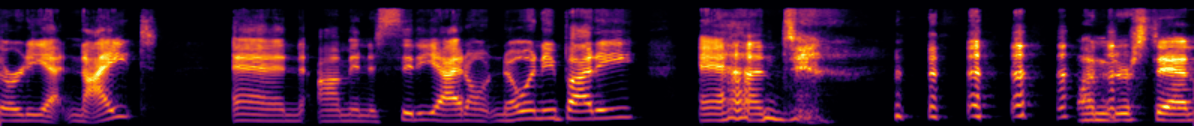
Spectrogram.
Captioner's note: chuckles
